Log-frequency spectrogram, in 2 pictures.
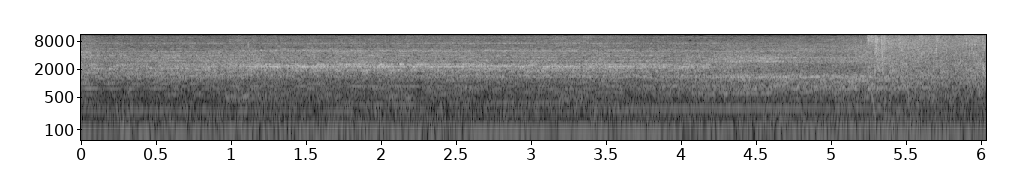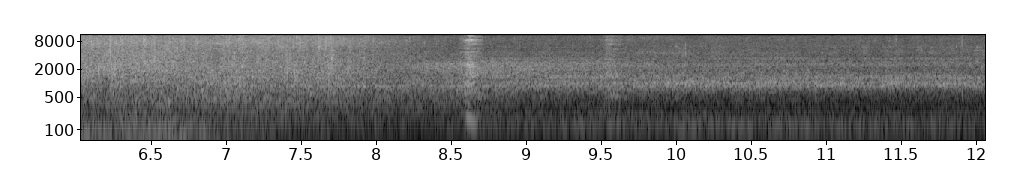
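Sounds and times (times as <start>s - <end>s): fizzing churning water hiss: 5.3s - 12.0s.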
